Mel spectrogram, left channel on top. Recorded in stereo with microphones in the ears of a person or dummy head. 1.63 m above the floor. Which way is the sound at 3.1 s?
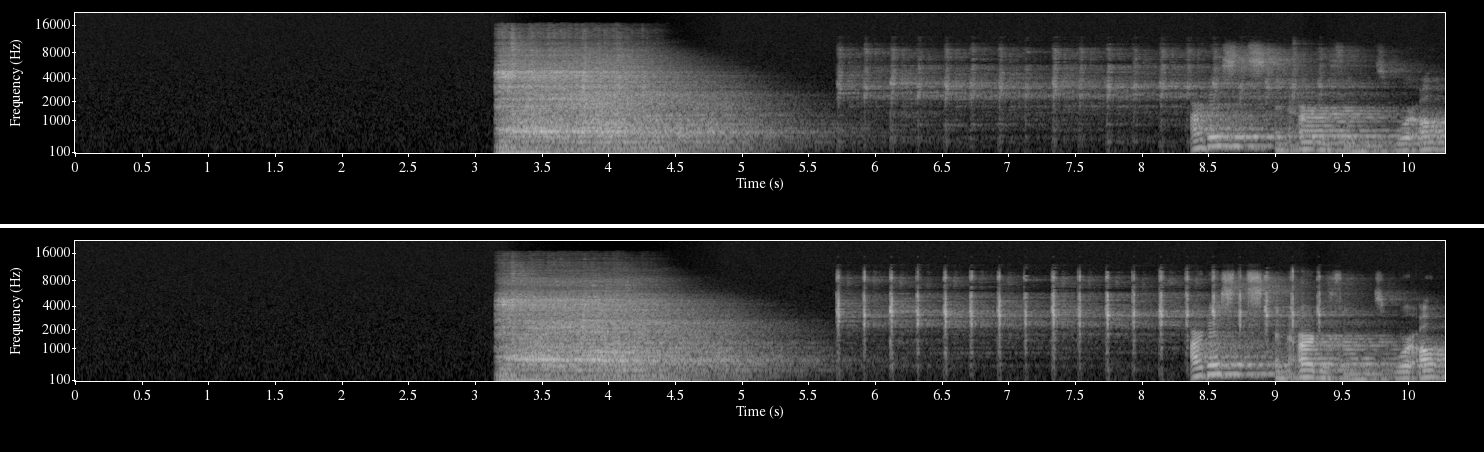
15° left (ahead or behind).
